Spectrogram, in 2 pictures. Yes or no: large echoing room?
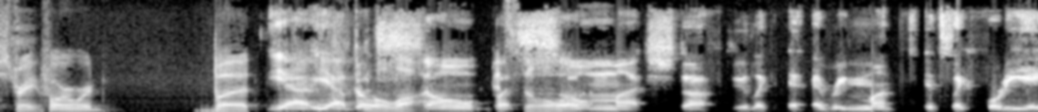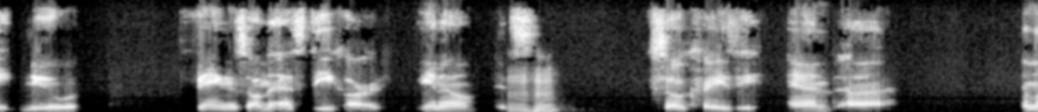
no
